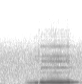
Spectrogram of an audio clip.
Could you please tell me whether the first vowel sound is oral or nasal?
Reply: nasal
